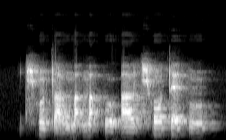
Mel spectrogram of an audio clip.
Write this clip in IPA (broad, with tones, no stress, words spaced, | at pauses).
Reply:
t͡ɕʰũ˦˨ ta˨ʊ̯ mä˦ʔmä˦ʔ pu˨ʔa˨ʊ̯ t͡ɕʰo˦te˦˨ɪ̯kũ˨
